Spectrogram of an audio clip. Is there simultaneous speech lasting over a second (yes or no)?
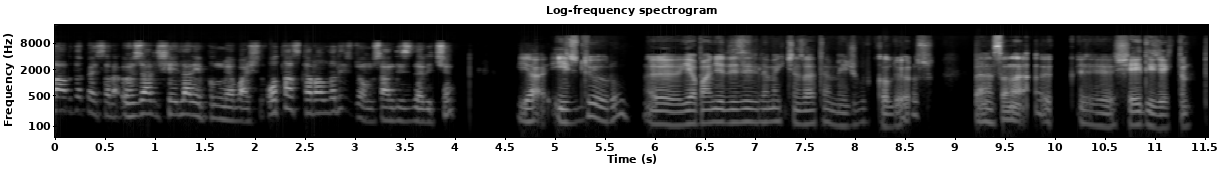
no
